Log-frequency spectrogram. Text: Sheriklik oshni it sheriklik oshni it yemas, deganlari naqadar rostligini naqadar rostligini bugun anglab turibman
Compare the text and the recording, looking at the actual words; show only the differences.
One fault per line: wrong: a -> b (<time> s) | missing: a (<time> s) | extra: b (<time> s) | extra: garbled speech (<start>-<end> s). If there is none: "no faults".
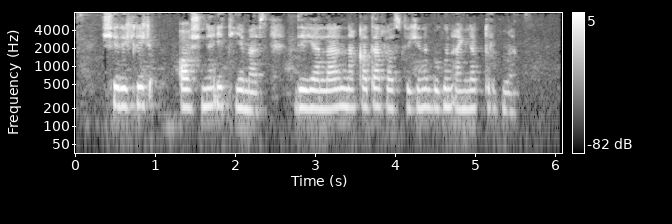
missing: sheriklik oshni it (2.0 s)
missing: naqadar rostligini (4.4 s)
